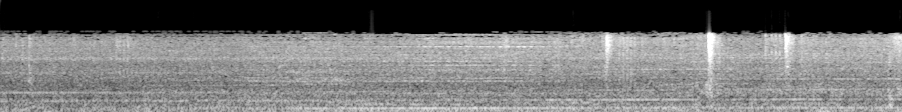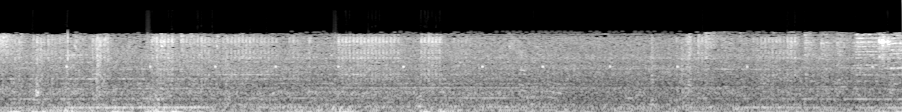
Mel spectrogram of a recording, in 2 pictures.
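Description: Bus engine drone and road noise heard from inside the moving coach's cabin, with a few sharp clicks near the middle.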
